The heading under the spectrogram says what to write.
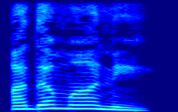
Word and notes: ಆಧ್ಮಾನ: ādhmāna

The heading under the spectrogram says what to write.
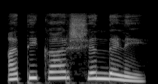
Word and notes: ಅತಿಕಾರ್ಶ್ಯಂದಳೆ: Kannada

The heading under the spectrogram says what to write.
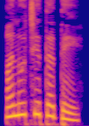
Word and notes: ಅನುಚಿತತೆ: anucitate

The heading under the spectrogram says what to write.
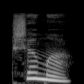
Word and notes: ಕ್ಷಮ: kṣama

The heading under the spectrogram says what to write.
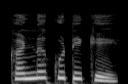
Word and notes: ಕಣ್ಣಕುಟಿಕೆ: kannada

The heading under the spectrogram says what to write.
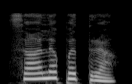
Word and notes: ಸಾಲಪತ್ರ: sāla patra

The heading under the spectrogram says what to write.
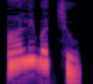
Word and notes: ಆಲಿಬಚ್ಚು: kannada

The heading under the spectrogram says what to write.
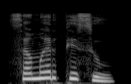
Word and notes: ಸಮರ್ಥಿಸು: samarthisu

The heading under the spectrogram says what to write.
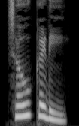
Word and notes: ಚೌಕಡಿ: caukaḍi

